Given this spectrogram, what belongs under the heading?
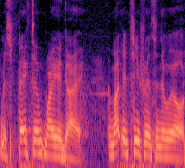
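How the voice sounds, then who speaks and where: A man speaks at a fairly high pitch. His intonation is lively and his pace moderate. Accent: Australian. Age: 30s. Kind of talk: personal video address. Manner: halting.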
